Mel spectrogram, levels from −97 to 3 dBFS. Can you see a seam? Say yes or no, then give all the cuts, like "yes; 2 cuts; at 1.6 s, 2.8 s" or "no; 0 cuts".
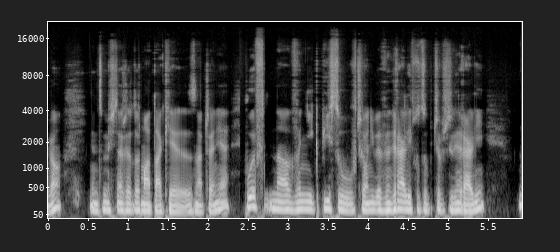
yes; 4 cuts; at 1.2 s, 2.7 s, 3.9 s, 4.6 s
